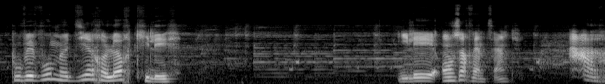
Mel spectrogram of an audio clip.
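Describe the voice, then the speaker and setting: A man reading as an earnest young defense lawyer in a game, stumbling over his words. The tone is bright. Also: on the high side. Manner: stammering, hesitant.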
